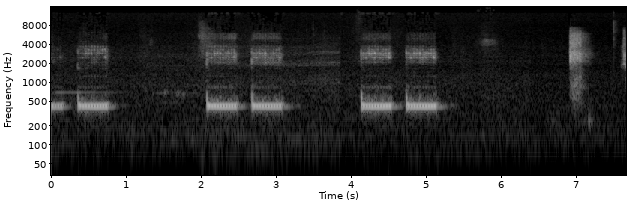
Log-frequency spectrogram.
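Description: Telephone ringback for an outgoing call, heard as paired tone bursts repeating three times with short pauses, clear and steady, followed by a brief noisy click near the end.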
